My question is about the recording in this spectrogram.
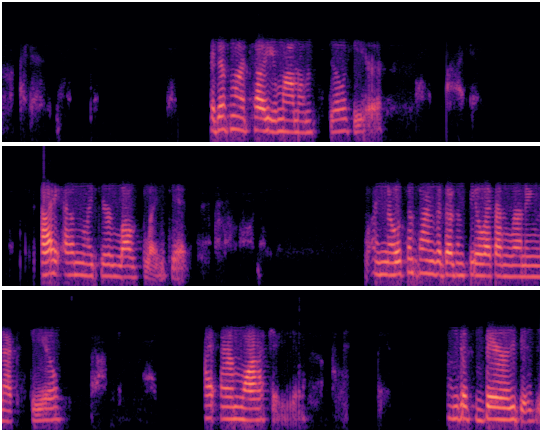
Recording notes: Open up the lines for listeners to call.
